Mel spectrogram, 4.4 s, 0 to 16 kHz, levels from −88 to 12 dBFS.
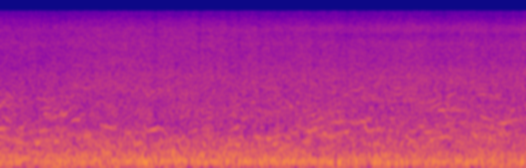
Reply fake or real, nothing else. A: real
